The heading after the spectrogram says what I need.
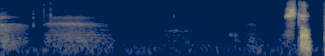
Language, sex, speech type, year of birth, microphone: Norwegian, male, spontaneous, 1961, Shure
